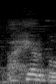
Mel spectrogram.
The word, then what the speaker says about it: herbal: No, there's a fucking H in it. Yeah. So I will pronounce that H.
